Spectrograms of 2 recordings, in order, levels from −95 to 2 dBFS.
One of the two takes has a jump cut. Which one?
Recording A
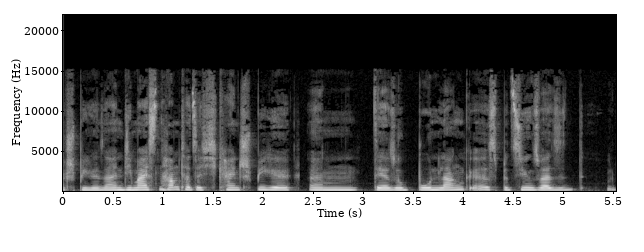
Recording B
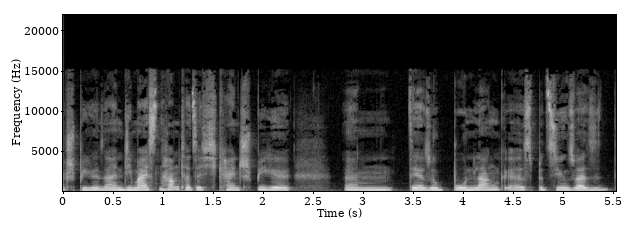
A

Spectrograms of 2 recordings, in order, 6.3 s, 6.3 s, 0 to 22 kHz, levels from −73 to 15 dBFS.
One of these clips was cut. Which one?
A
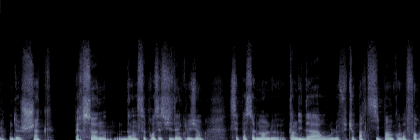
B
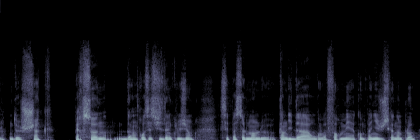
B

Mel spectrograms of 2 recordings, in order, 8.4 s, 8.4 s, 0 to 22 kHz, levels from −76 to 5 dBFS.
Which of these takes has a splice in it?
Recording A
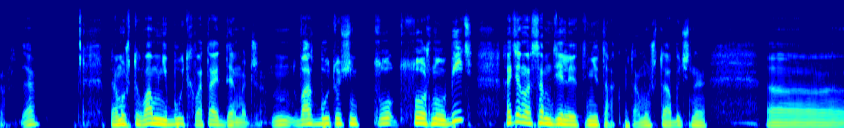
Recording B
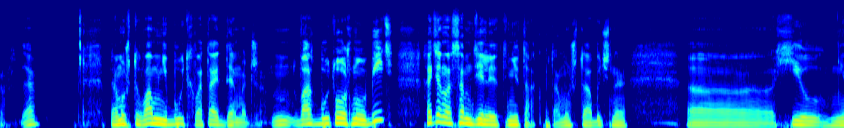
B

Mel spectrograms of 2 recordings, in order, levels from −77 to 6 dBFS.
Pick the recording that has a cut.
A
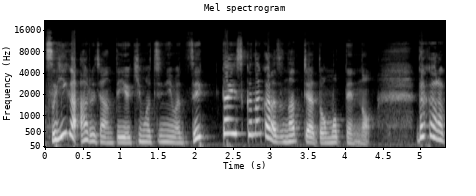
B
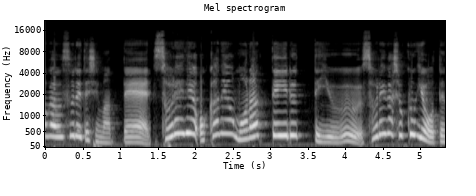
B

